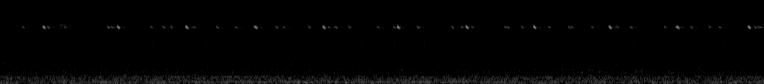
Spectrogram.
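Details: Regular cricket chirps, bright and high-pitched, spaced about two-thirds of a second apart against a constant thin trill, with quiet low-frequency ambient noise underneath.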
